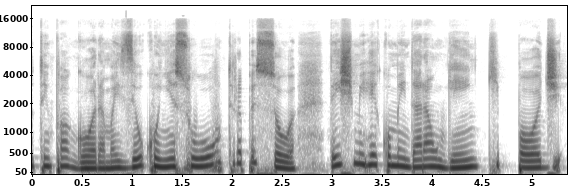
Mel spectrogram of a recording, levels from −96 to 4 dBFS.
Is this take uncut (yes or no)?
yes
